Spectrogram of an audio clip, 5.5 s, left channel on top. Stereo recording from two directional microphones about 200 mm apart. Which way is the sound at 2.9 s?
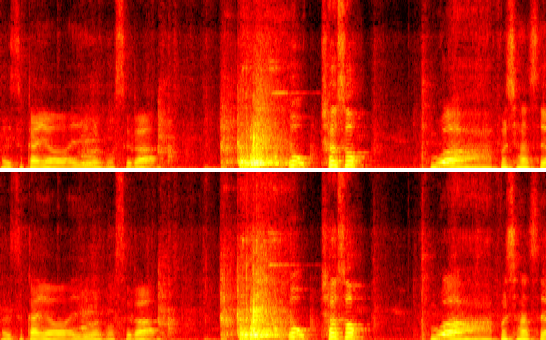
15° left (ahead or behind).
